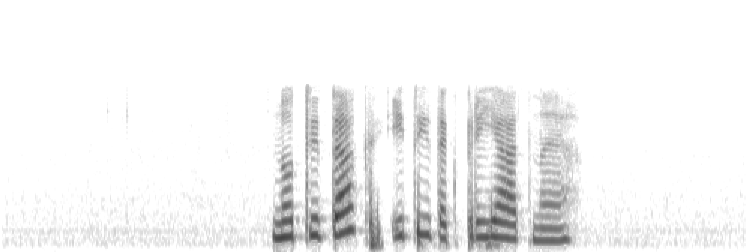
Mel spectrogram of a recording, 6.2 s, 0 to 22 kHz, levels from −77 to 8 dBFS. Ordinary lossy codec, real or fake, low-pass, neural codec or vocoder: Opus, 32 kbps; fake; 5.4 kHz; vocoder, 22.05 kHz, 80 mel bands, WaveNeXt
